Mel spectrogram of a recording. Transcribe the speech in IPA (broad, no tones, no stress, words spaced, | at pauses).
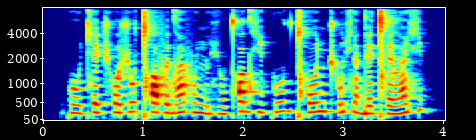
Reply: ko̤cʰet͡ʃʰo ʃo̤ǀʰɒfed æ̤fo̤ɲɾo̤ç ṳt̪ʰɒdçi kṳd ǀʰoɲ t͡ʃʼuçɾæ̤ ɡeǀʰe læ̤ç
